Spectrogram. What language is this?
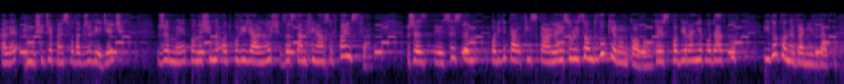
Polish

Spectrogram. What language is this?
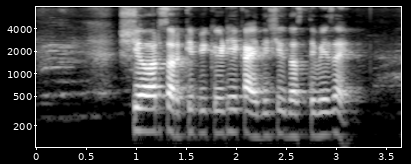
Marathi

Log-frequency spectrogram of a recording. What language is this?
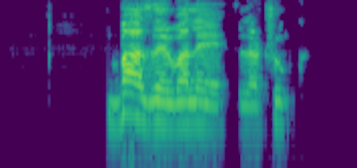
Kohistani Shina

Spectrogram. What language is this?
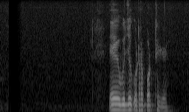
Bangla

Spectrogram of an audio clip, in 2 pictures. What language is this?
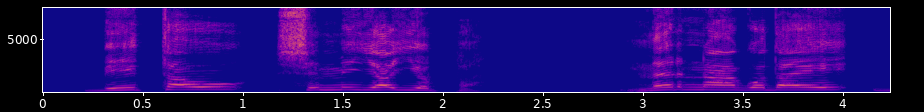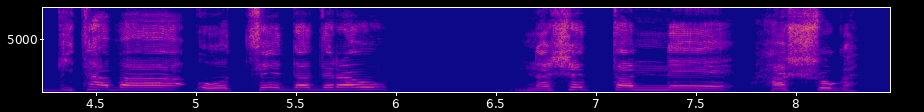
Dawro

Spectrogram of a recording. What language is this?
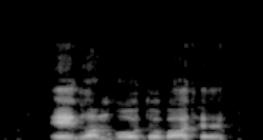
Urdu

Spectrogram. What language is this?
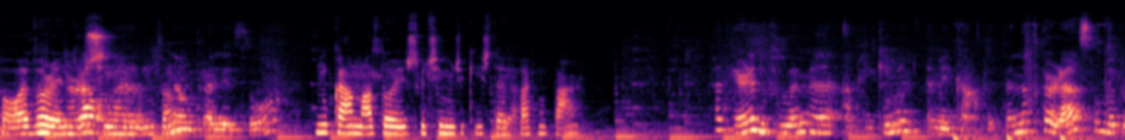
Romanian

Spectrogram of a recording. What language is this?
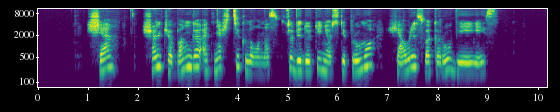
Lithuanian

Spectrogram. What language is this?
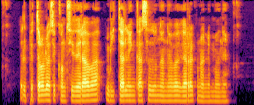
Spanish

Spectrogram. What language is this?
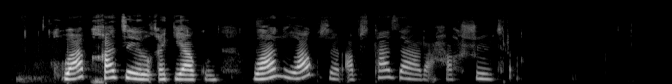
Abkhazian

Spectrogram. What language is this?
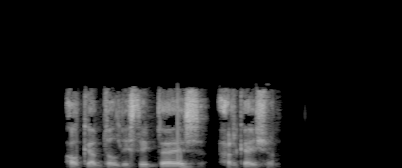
Catalan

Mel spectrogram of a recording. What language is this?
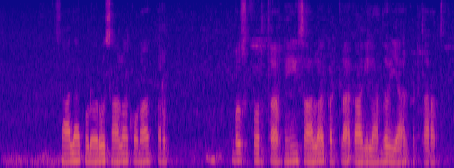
Kannada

